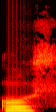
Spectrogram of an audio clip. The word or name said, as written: os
